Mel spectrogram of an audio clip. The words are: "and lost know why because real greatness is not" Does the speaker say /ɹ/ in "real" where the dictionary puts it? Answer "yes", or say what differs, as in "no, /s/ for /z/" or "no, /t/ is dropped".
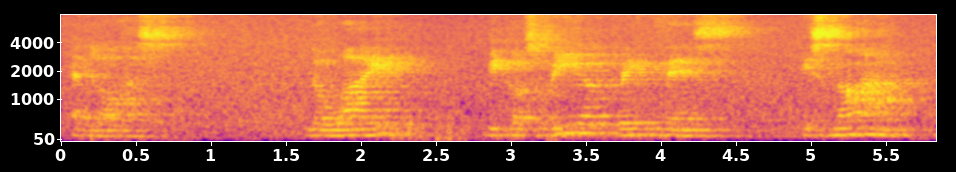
yes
